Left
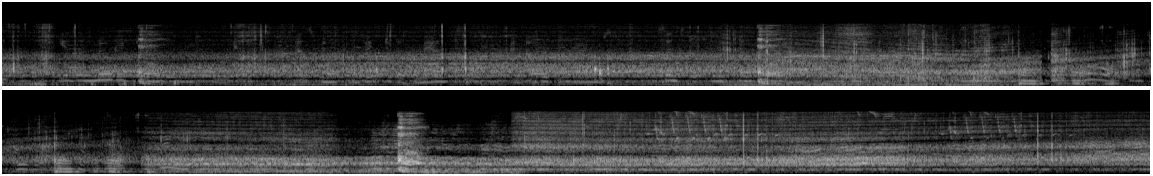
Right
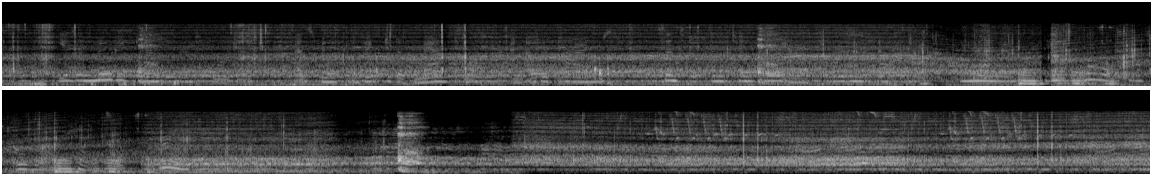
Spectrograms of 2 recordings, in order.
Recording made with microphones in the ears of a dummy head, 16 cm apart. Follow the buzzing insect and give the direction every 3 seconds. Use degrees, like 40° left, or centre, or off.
40° right, 40° right, 40° right, 40° right, 10° right, 20° left, centre, 30° right.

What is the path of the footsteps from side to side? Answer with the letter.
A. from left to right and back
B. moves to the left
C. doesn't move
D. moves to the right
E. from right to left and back
D.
